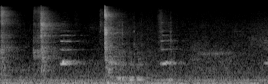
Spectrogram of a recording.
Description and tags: A noisy ceiling fan.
